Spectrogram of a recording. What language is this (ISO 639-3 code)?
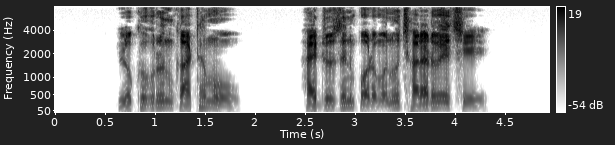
ben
